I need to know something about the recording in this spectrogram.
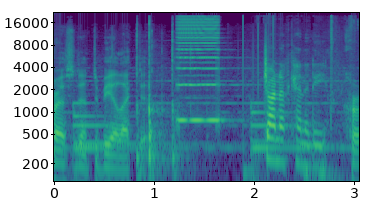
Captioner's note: buzzer rings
